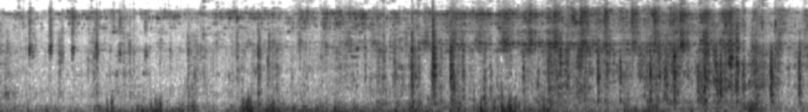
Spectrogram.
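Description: Donkeys pulling wooden carts on a dirt track: hooves clopping, mixed with irregular knocks and clatter from the carts, busier and louder in the second half.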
